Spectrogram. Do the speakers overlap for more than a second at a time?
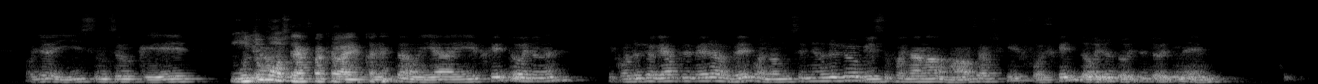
No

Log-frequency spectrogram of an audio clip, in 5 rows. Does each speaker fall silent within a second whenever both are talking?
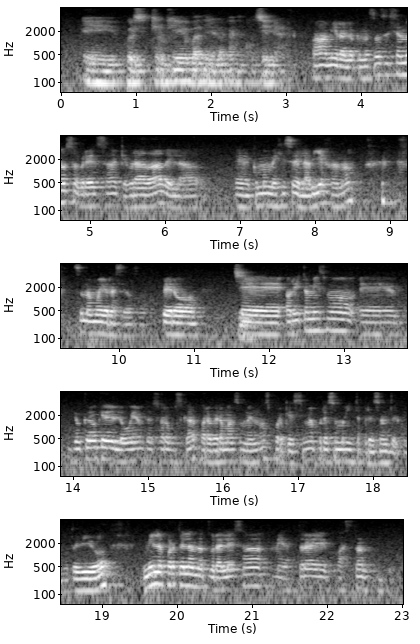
Yes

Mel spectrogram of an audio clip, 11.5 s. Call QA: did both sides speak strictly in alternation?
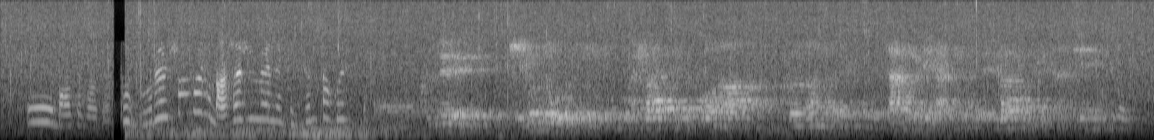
Yes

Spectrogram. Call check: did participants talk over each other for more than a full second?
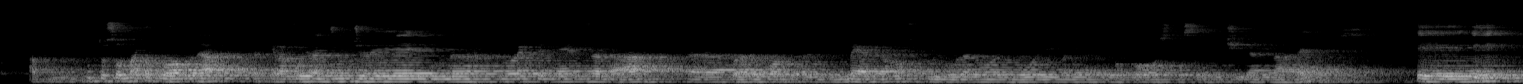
No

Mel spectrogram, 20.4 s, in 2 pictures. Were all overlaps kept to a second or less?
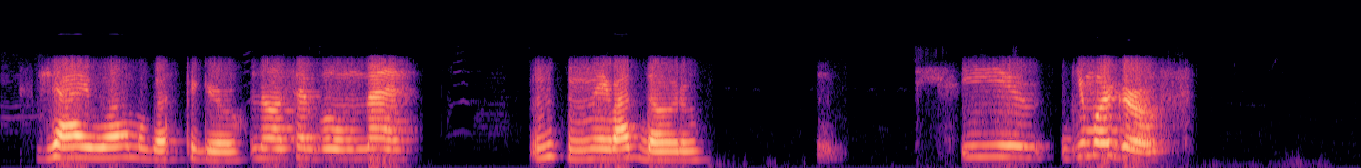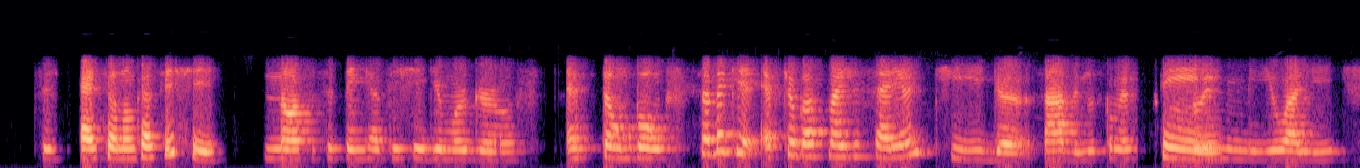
Yes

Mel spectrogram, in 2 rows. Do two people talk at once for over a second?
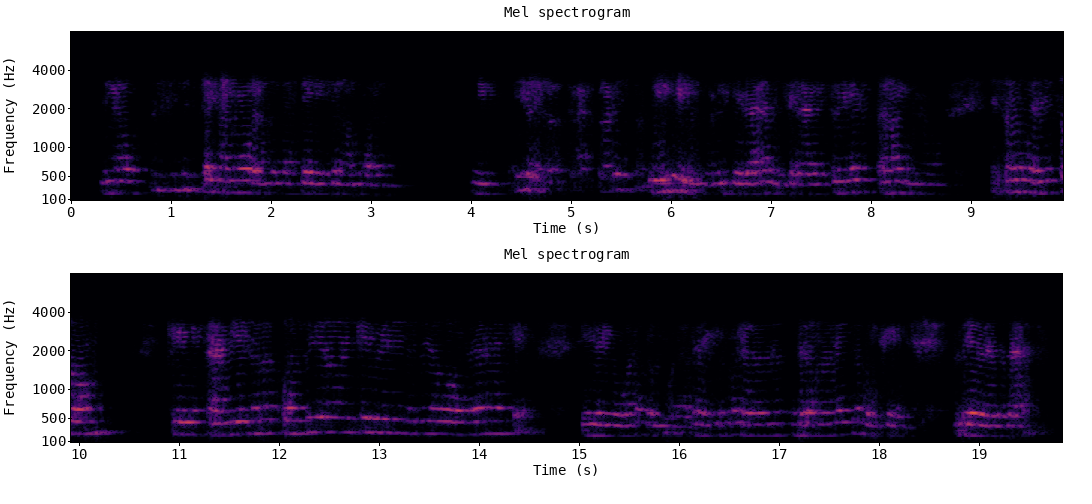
Yes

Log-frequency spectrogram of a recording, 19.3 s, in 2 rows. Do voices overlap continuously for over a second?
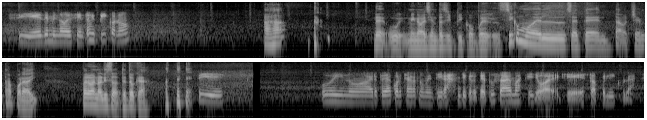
No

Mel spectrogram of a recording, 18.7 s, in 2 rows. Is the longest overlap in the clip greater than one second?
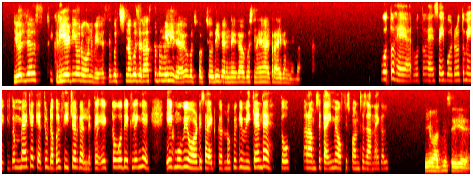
No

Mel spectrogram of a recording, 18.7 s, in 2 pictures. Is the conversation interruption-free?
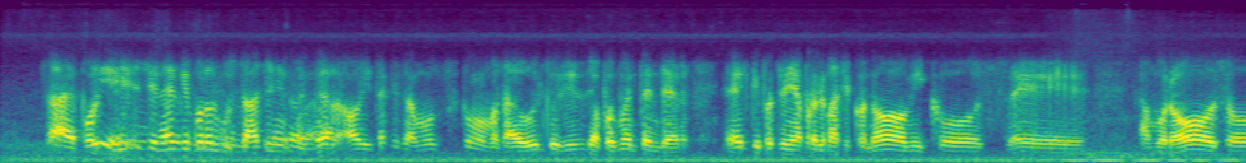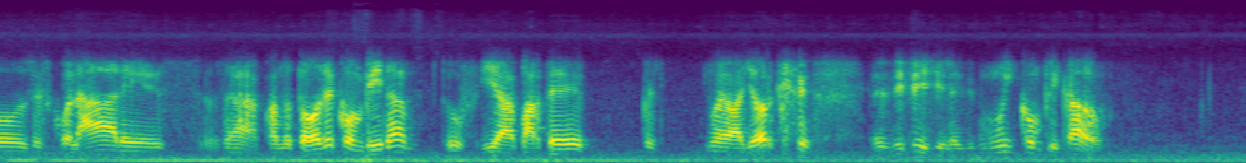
No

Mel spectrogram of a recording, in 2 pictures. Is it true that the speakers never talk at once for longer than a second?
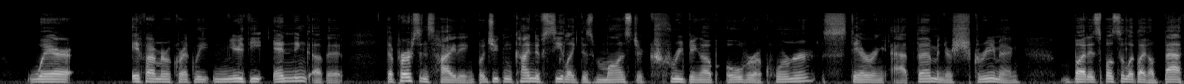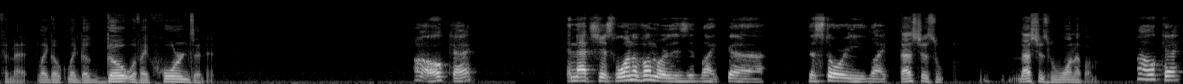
Yes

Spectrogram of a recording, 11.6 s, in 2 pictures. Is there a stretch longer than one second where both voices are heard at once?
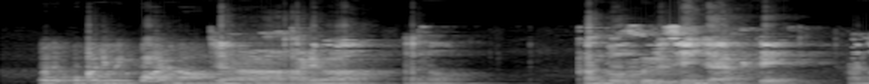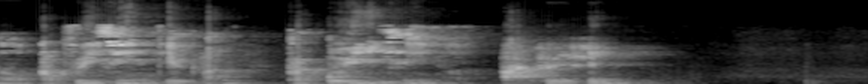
No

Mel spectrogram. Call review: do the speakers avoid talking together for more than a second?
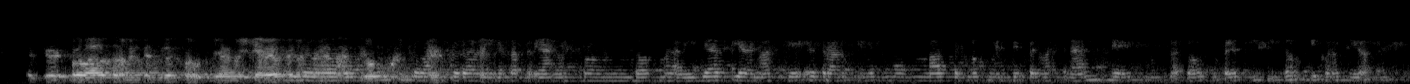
No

